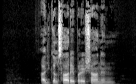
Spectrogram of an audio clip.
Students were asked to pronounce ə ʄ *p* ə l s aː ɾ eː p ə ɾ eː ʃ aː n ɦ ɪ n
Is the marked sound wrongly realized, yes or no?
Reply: yes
